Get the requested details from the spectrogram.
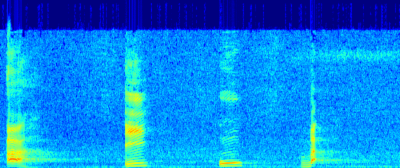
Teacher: Yang pertama adalah huruf A. Makhraj ketika mengucapkan huruf A berada pada tenggorokan yang terjauh.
